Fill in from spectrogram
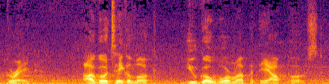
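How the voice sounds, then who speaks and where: A gruff, impatient soldier from a video game , acted by a man. His delivery is wry and sardonic, swinging widely in pitch, with clear ambient noise behind it. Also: lively intonation, a little fast, lightly acted. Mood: wry concern. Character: gruff, exasperated male soldier who cooks, wry and impatient.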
